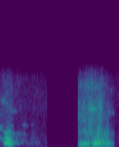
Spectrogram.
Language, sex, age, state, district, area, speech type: Odia, female, 60+, Odisha, Gajapati, rural, conversation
